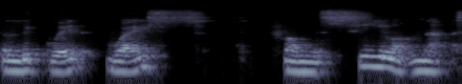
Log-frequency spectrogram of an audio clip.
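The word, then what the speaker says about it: coelom: liquid waste from the sealant c-o-e-l is it we pronounce it as seal and it's a space and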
